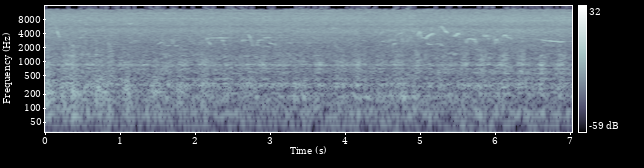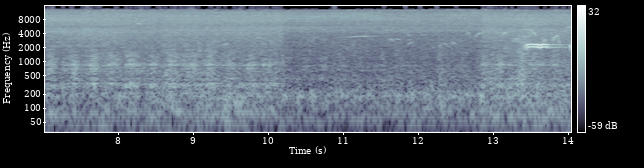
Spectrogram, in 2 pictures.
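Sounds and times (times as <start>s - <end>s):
birds chirping: 0.0s - 10.2s
steam locomotive running: 0.0s - 14.0s.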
